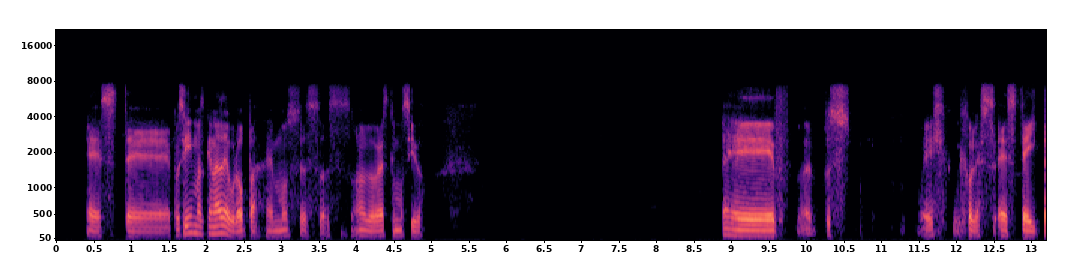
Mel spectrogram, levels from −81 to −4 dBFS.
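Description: No technical faults can be heard in the speech; it has passed through an AMR wideband (HD Voice) codec at 12.65 kbit/s, which leaves only light coding traces and a band limit with nothing above about 7.7 kHz.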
